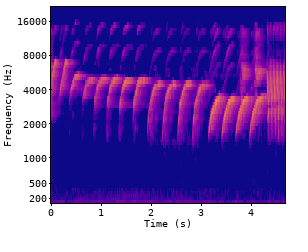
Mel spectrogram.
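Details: Belgian canary song, used to warm up Belgian canaries and stimulate females: a rapid run of repeated arched, slurred whistles, about four per second, high-pitched, ending in a fast buzzy trill.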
